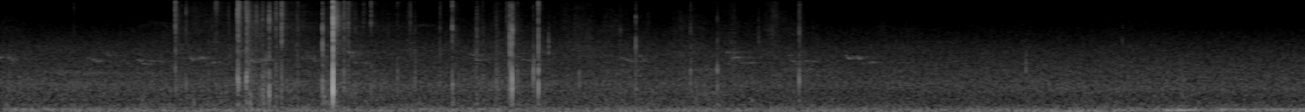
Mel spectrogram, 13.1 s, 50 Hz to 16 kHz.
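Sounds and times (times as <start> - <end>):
footsteps snapping twigs and leaves: 1.7 - 8.1.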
